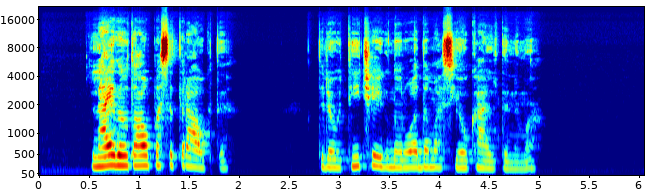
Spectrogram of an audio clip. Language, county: Lithuanian, Marijampolė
